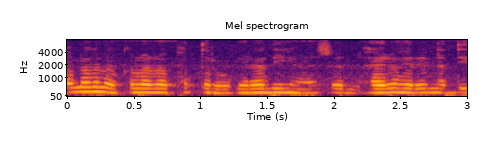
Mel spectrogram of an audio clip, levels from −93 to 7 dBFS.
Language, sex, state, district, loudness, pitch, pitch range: Garhwali, female, Uttarakhand, Tehri Garhwal, -15 LUFS, 210 Hz, 200-210 Hz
